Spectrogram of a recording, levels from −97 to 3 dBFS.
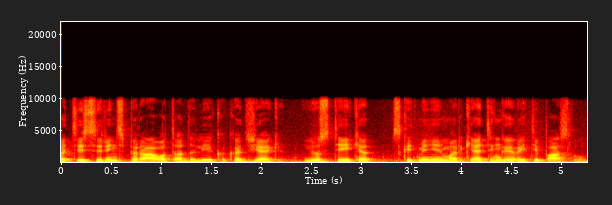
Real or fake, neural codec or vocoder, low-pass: real; none; 9.9 kHz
